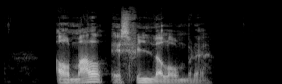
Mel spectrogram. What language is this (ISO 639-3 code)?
cat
